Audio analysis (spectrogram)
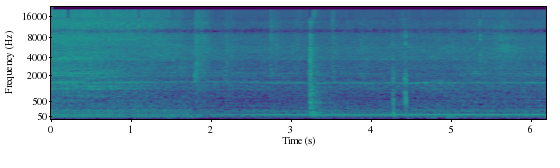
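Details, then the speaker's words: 2000 Chrysler Town & Country 3.3L, idling after replacing a serpentine belt tensioner: smooth low hum with no belt chirp or squeal; noise gone. "so we got her all taken care of noise is gone"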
